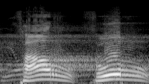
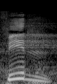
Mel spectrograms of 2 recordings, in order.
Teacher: ফির পাতলা হবে র সাকিন ডাইনে জের যদি পেশ বা জবর থাকতো তাহলে মোটা হইতো ফার ফুর মোটা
